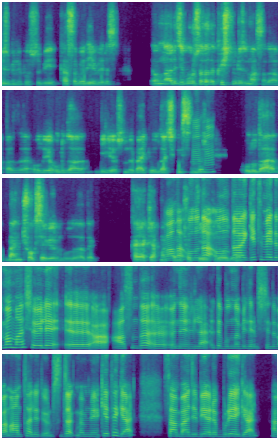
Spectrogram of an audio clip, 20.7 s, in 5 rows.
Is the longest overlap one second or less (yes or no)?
no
